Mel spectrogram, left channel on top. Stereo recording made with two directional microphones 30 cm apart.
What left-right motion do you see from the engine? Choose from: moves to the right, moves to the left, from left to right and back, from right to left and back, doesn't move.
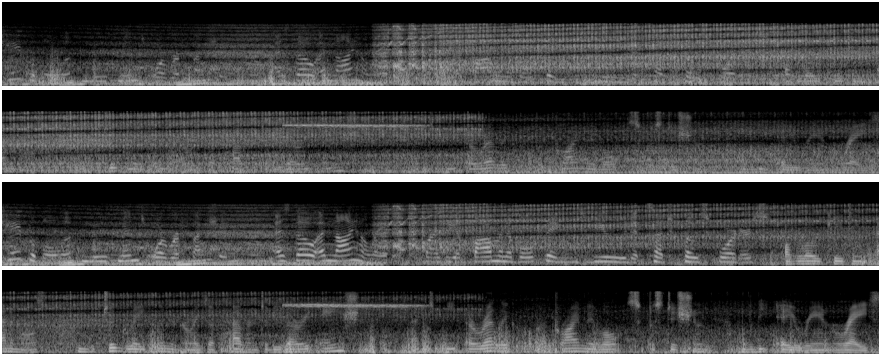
moves to the left.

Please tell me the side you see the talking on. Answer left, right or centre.
right.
